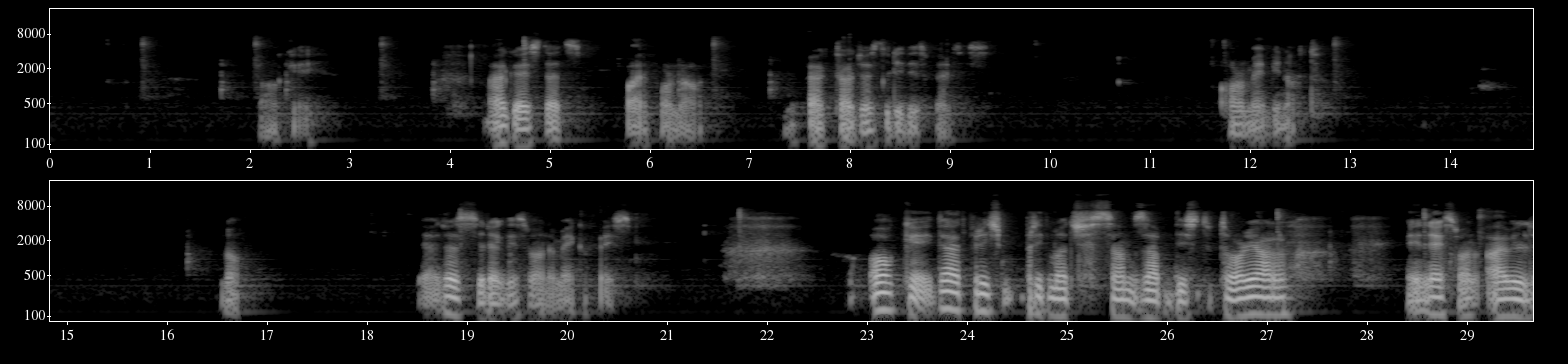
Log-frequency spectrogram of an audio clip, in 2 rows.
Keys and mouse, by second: 0.2 x, 2.6 z, 3.1 z, 8.4 x, 11.7 z, 16.7 z, 17.8 z, 21.5 f, 27.0 a.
